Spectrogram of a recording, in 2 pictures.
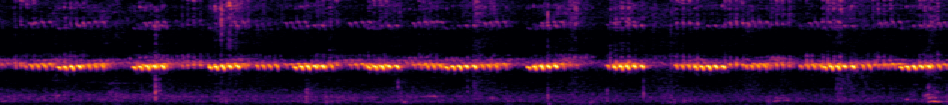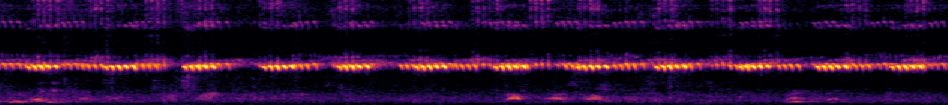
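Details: Crickets chirping at night: steady pulsed trills in short bursts about four per second-ish, high and bright, with a faint harmonic above and scattered soft background sounds.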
